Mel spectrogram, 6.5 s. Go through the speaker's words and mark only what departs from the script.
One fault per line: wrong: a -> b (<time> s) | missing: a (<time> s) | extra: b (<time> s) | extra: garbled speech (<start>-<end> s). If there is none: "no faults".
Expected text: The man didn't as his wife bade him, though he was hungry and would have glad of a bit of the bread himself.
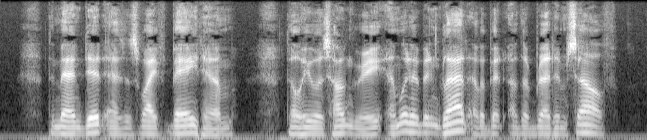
wrong: didn't -> did (0.8 s)
extra: been (4.2 s)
